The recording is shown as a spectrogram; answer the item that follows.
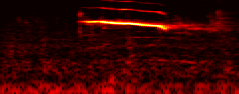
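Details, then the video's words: An oriental magpie-robin singing in the morning, a song said to encourage other magpie-robins to sing, gives one long pure whistle that dips slightly at the end. The whistle lasts about half a second over a soft low hum. "kicau kacer dipagi hari mampu merangsang kacer lain ikut bunyi"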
